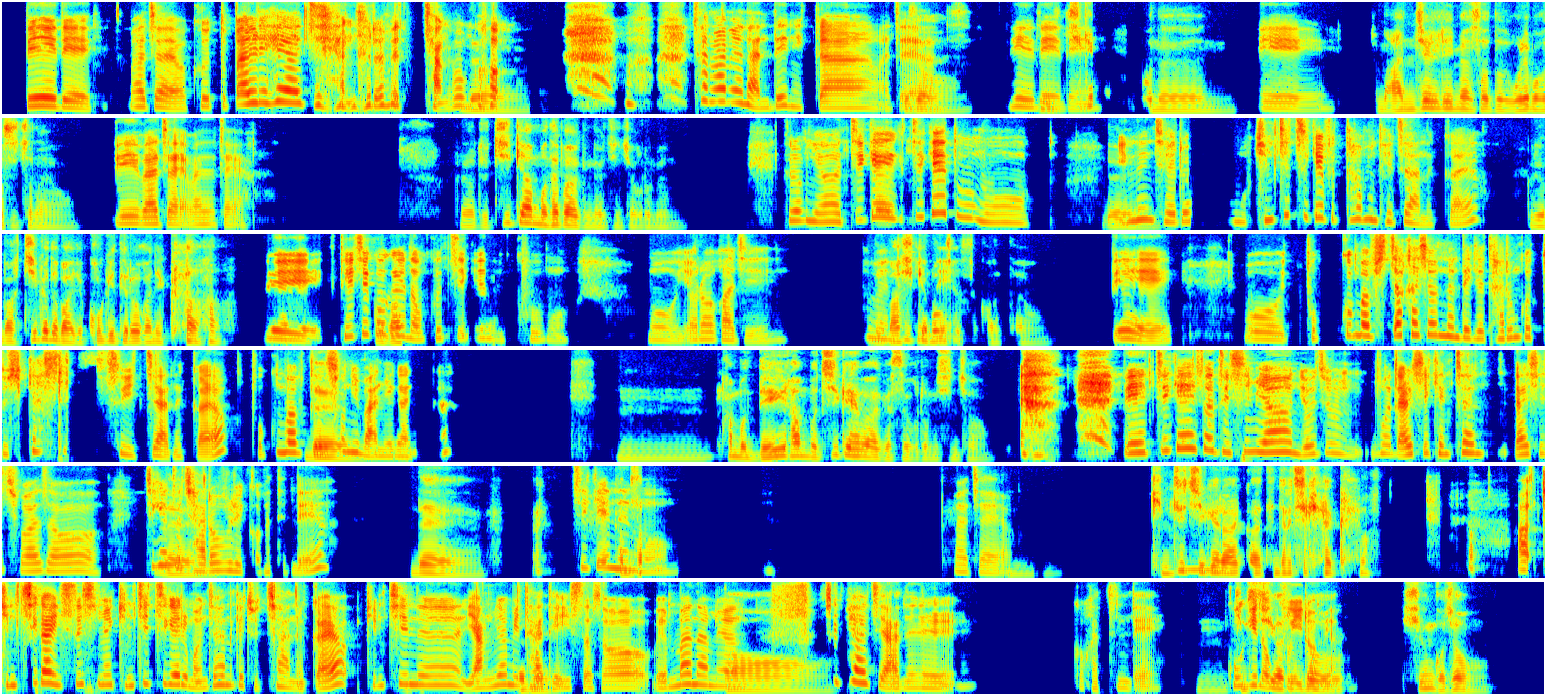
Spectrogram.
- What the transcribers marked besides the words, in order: other background noise; laughing while speaking: "해야지 안 그러면 장 본 거"; laughing while speaking: "들어가니까"; sniff; laugh; laugh; laughing while speaking: "된장찌개 할까요?"; tapping
- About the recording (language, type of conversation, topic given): Korean, unstructured, 집에서 요리해 먹는 것과 외식하는 것 중 어느 쪽이 더 좋으신가요?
